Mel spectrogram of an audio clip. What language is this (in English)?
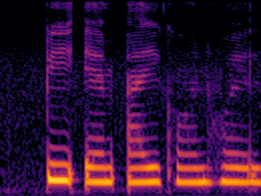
Chhattisgarhi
